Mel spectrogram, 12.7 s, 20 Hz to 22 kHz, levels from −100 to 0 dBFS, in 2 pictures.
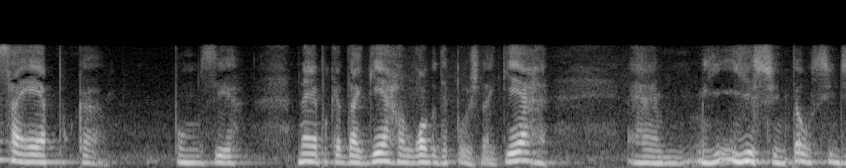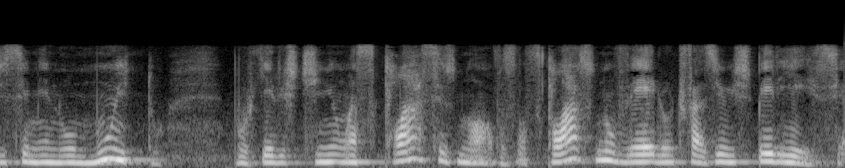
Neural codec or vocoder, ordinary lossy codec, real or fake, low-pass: none; none; real; 7.2 kHz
